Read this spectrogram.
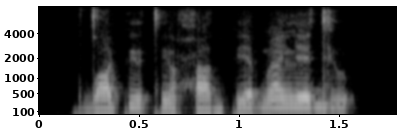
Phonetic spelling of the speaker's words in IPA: dˤ a˨˦ pʲ o˧ tʲ õ˨ ħ a˨ d pʲ æ˦ b æ̃˦ lʲ æ˦ dʲ u˧

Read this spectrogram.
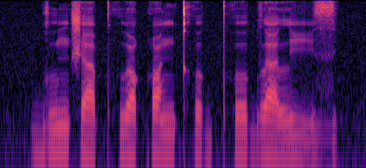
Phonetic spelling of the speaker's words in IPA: ɡ u ŋ ʃ a pʰ u qʷ i ŋ kʰ o ɡ pʰ o ɡ l a l i z

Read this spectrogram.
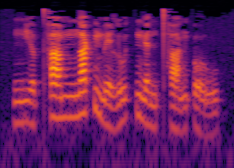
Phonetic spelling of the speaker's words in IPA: ŋ i˨˩ ə̯ t̪ʰ a˧ m n a˦˥ k̚ m e˨˩ l u˦˥ t̚ ŋ ɛ˨˩ n t̪ʰ a˨˩˦ ŋ ʔ o˨˩˨ w

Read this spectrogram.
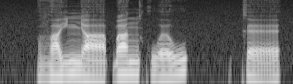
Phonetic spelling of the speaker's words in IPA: v a˨˦ j ɲ aː˧˩ ɓ a˧ n k w ə˨˦ w | k ɛ˧˩˨

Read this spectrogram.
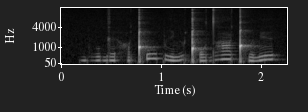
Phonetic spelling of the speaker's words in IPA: bʱ u˩ ɡ e˩ h ʌ˩ ǃʼ uː˥ p i˩ lʲ o̤˥ ǃʼ o˩ dʱ aː˥ ǃʰ ɯ˩ lʲ e˥

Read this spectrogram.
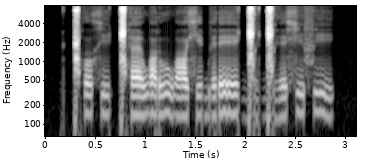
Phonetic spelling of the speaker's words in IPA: ǁʰ o x i ǁʰ æ w ɒ ɾ u w ɒː xʲ e b e ɾ eː ɡ͡ǁ e ɡ͡ǁ eː x i f i

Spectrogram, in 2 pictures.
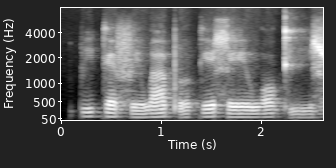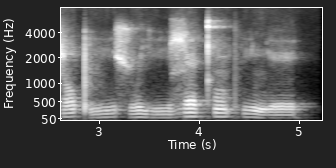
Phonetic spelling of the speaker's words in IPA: p i˧˥ k ɛ˧ f e˩ w a˧˥ pʼ ɤ˩˧ k e˧˥ ɬ eː˧ w ɔ˧˥ kʼ iː˩ ɮ ɔ˧˥ pʼ iː˩˧ ʃ u˩˧ j iː˩ ɮ ɛ˥ kʰ õ˥ pʰ i˧ ɲ e˩

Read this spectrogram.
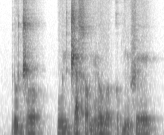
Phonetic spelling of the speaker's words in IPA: ɾ u˦ d͡ʒ o˧ | w i˦ d͡ʒ a˧ s ɔ˨ ɡ ɛ̃˨˦ ɾ o˦˨ w o˧ k o˨ ɡ͡b ĩ˨˦ f e˧

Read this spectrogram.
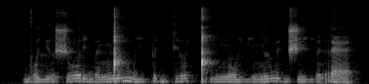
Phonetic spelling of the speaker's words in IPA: ɡ o lʲ o ʃ o ɾ i w ø ŋ͡ǃ ɯ w i p e ɡ kʲ o ǃʰ i n o ʎ i n ɯ w y ɡ ʃ ɯ ʎ ø r æ

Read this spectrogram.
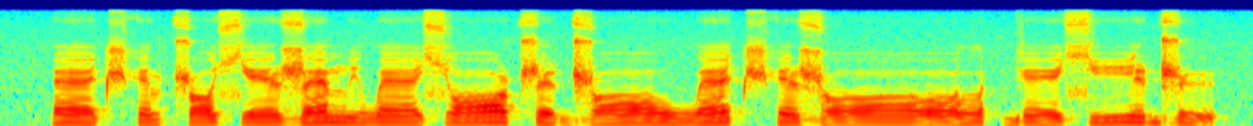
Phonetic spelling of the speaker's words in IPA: ɛː t͡ʃʰ e l ʈ͡ʂ ɔ ɕ eː ʐ ɛ m i w ɛː ɕ ɔː ʈ͡ʂ e ɖ͡ʐ ɔː w ɛ t͡ʃʰ e ʐ ɔː l | ɡ eː ɕ iː ɖ͡ʐ ɨ

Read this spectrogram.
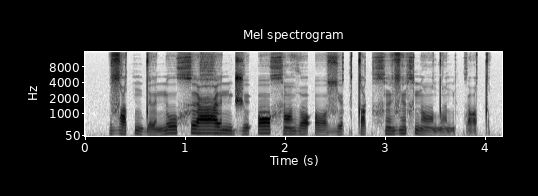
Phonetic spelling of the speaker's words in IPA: z ə˧ tˤ n d ə˨ n o˦ x ə˦ ʕ ə˦ n d͡ʒ ʏ˧ ʔ ɔ˦ x ə̃˧ ðˤ ʏ˧ ʔ ɔ˨ z ʏ˧ k tˤ ʊ˧ k x ə̃˦ z ə̃˦ x n ɔ̃˨ dˤ ə̃˨ n k ʊ˨ tˤ

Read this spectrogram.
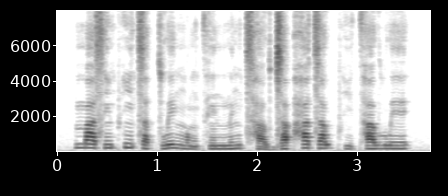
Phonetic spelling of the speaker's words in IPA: m a˥˧ s ĩ˦ pʰ ĩ˦ t͡s a˨ t̚ s w e˥˧ ŋ ɔ˨˩ ŋ t̪ʰ ẽ˧ n m ẽ˦ ŋ t͡sʰ a˨˩ w d͡z a˦ ʔ h a˥˧ t͡s a˦ w pʰ i˨˩ t̪ʰ a˦ w l w e˦

